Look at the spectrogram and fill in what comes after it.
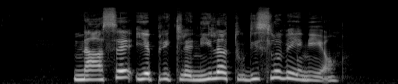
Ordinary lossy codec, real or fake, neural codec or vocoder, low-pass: none; real; none; 19.8 kHz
